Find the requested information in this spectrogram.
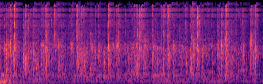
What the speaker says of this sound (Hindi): तो आपकी भरपूर तालियों में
